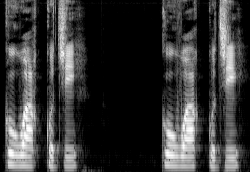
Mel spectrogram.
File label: "kowakkuce", Muscogee; Mvskoke Words with Repeated Consonants; A Dictionary of Creek/Muskogee; SIL International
